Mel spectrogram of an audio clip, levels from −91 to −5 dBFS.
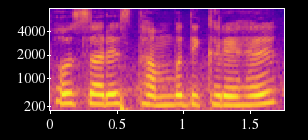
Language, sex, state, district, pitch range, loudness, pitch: Hindi, female, Telangana, Hyderabad, 255-285 Hz, -13 LUFS, 265 Hz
